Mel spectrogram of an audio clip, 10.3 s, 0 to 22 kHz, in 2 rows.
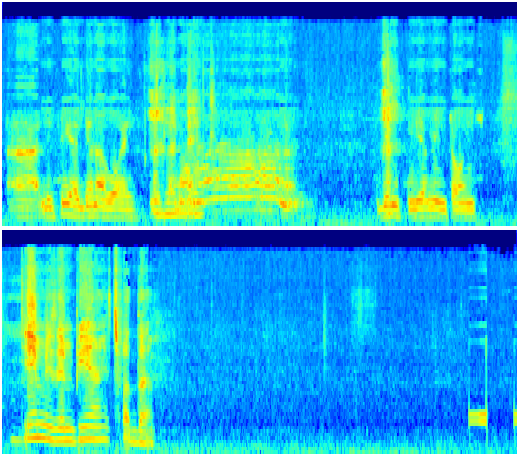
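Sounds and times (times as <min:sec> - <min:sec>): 
low hiss: 0:00.0 - 0:10.2
speech: 0:00.1 - 0:03.1, 0:03.7 - 0:06.8
telephone line beeps after a dropped call: 0:09.8 - 0:10.2.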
